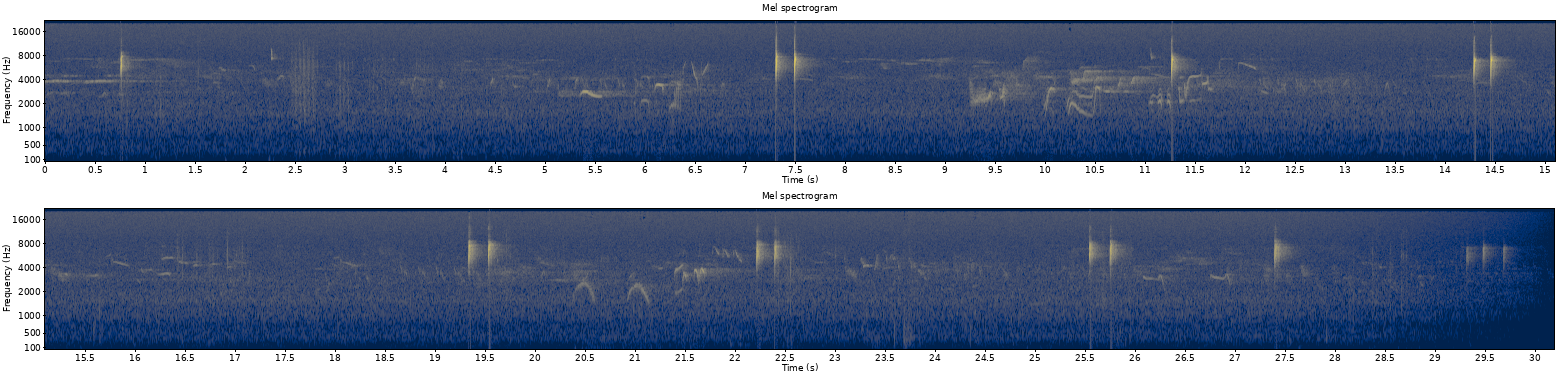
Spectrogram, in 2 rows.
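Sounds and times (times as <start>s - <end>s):
faint soft chirps from other birds: 0.0s - 13.3s, 13.9s - 17.2s, 17.9s - 30.0s
European robin tick calls: 0.7s - 1.2s, 7.3s - 7.7s, 14.3s - 14.7s, 19.3s - 19.8s, 22.1s - 22.7s, 25.5s - 26.0s, 27.3s - 27.6s, 28.6s - 29.8s.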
